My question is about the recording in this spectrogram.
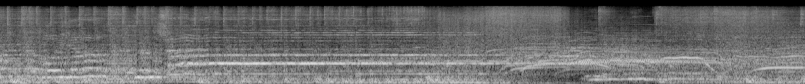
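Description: Live pop music over a large PA: a woman singing with a loud dance backing track, holding long notes. Near the end the bass briefly thins out and the crowd cheers and screams.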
